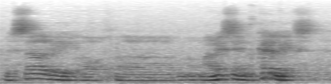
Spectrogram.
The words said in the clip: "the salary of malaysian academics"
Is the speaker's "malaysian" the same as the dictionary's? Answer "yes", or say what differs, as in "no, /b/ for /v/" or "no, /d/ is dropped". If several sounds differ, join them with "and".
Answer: no, /n/ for /l/ and /s/ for /ʒ/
